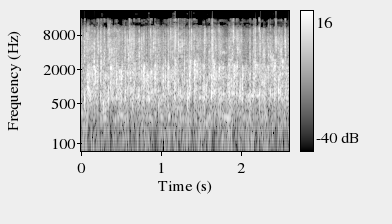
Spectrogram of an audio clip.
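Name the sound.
applause for community volunteers at a mock wreck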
